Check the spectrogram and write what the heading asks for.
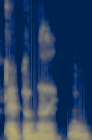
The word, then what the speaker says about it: Adonai: Okay, now that I'm finished, was I pronouncing Adonai correctly, or is there another pronunciation? That's it. Mhm. That's fine. Yep. Okay, thanks. Adonai. That's right. It can be Lord.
